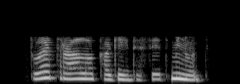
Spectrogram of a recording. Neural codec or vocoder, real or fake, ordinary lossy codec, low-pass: none; real; none; 3.6 kHz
